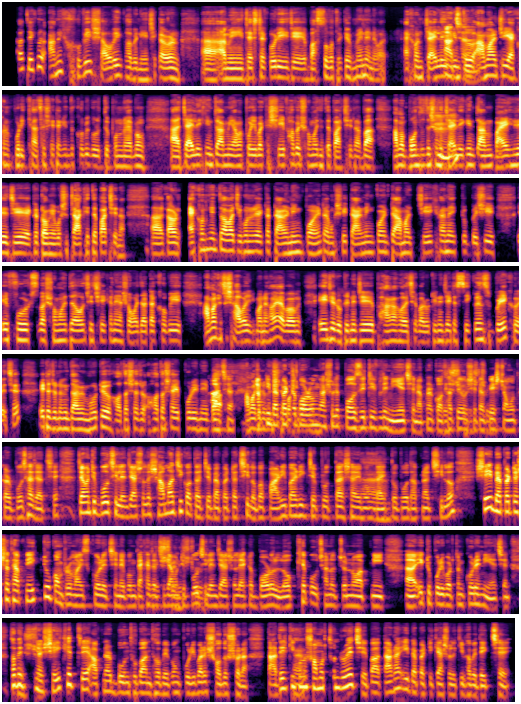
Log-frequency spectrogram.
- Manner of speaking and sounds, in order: in English: "টার্নিং পয়েন্ট"; in English: "টার্নিং পয়েন্ট"; in English: "এফোর্টস"; in English: "সিকোয়েন্স"; in English: "কম্প্রোমাইজ"
- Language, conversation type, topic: Bengali, podcast, রুটিন ভেঙে গেলে আপনি কীভাবে আবার ধারাবাহিকতায় ফিরে আসেন?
